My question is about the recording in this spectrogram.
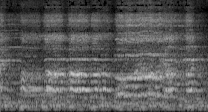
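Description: Mevlevi sema music: a male chorus singing held melodic lines with instrumental accompaniment.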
